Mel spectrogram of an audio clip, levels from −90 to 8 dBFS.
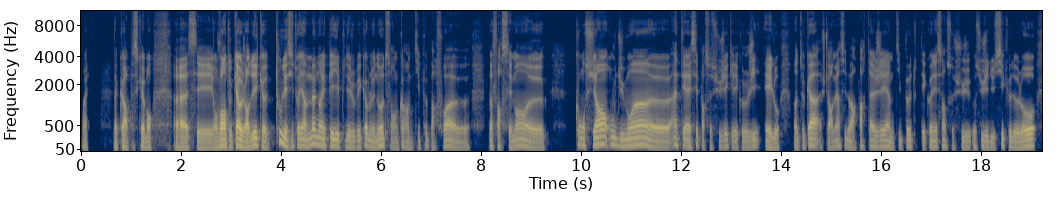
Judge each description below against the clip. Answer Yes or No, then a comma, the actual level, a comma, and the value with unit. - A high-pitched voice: No, low, 100 Hz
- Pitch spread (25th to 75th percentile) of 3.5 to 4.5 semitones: Yes, average, 3.8 semitones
